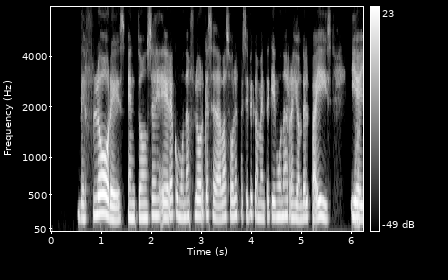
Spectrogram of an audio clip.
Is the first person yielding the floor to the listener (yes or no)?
no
